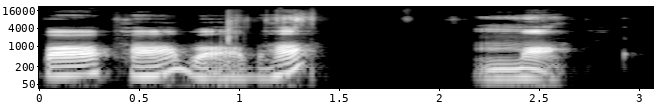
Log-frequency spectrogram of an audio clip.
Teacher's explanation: উভয় ঠোঁটের স্পর্শে যে সকল ধ্বনি উচ্চারিত হয় সেগুলোকে বলে অষ্টধ্বনি যেমন পভ ম একটু সহজ করে আরেকটু বলি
